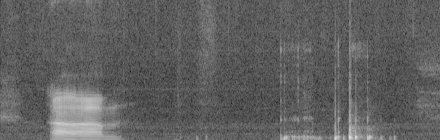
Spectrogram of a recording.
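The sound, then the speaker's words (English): A person sneezes: a drawn-out voiced buildup, a short pause, then a cluster of sharp, breathy bursts. No one talks during it. “Bless you. Excuse me.”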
